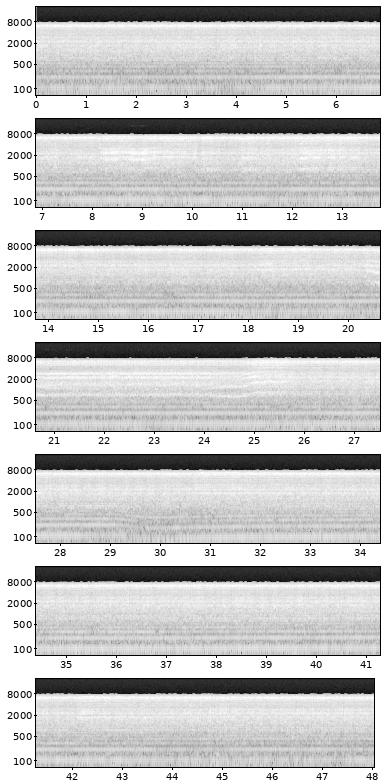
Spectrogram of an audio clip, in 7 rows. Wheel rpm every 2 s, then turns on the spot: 230, 230, 230, 230, 230, 230, 230, 230, 230, 230, 180, 160, 200, 230, 240, 230, 230, 230, 230, 230, 240, 230, 230, 230.
none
